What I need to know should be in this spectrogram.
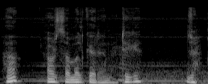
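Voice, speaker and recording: A man's voice: on the low side, lively intonation, brisk, background noise, close to an everyday voice. An actor playing a desperate husband who pleads and stammers as he searches for his wife, in a film drama. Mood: urgent. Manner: pleading and stammering, repeating himself.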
